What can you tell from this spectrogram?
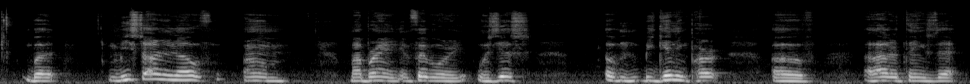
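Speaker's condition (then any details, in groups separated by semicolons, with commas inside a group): Cerebral palsy; present from birth, born premature, many operations, physical therapy; no further operations, much improvement reported; working to improve talking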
